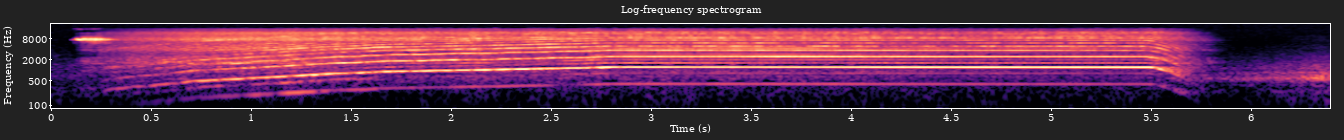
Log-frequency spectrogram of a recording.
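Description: MAD Racer 2306-2750KV brushless motor spinning a three-blade 5-inch prop on a thrust stand, run from standstill up to full throttle on 3S. The whine rises steadily in pitch for about three seconds, holds high and steady, then stops abruptly with a quick downward fall shortly before the end.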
